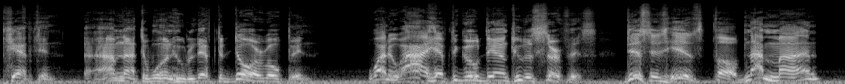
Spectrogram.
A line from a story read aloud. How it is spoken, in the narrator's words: Vardal turned to her with a look of sharp dismay and sputtered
